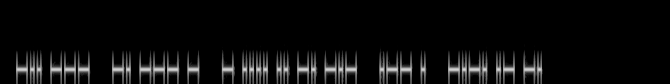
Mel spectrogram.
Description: Morse code, heard as a keyed tone, about 34 wpm, 700 Hz. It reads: DO NOT THINK WE CAN
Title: Sets of 5 Words Encore2 35wpm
